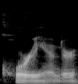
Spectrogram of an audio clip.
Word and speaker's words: coriander: will also say turmeric so coriander so it's aquaria coriander you want to say the ore there because it's stressed coriander not kerr coriander uh and celadon like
